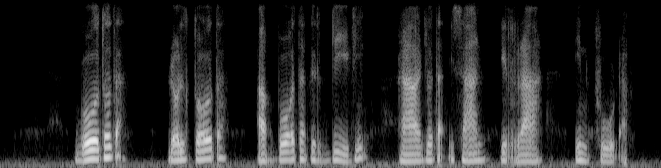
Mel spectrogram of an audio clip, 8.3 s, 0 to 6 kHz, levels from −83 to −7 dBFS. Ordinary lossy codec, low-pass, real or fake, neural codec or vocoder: Opus, 16 kbps; 5.4 kHz; fake; autoencoder, 22.05 kHz, a latent of 192 numbers a frame, VITS, trained on many speakers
